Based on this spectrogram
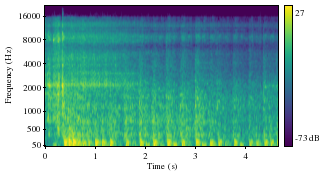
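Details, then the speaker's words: Bajaj motorcycle after fixing timing chain noise, chain now tight: cranks and catches quickly, then an even thump about three times a second with no chain rattle; smooth healthy idle after repair. "ये देखिए इसकी आवाज़ देखो, जैसे smooth हो गई है। ये देखिए पहले की जैसे आवाज़ नहीं, बिल्कुल स्मूथ हो गई है।"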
